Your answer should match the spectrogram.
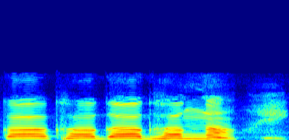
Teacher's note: क ख ग घ ङ, ये पूरे कंठ से बोले जाते हैं। ये कंठ वर्ण है। इनको मतलब ये इनका उच्चारण स्थान कंठ है, ये कंठ के द्वारा बोले जाते हैं।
